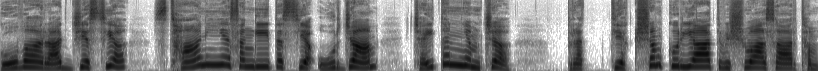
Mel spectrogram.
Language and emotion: Sanskrit, surprised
